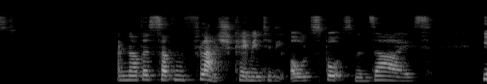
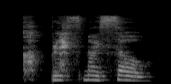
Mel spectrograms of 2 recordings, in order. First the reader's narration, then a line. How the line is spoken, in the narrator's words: he exclaimed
